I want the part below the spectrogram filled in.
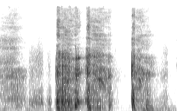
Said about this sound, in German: Also, Achtung, ich muss mal kurz husten.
